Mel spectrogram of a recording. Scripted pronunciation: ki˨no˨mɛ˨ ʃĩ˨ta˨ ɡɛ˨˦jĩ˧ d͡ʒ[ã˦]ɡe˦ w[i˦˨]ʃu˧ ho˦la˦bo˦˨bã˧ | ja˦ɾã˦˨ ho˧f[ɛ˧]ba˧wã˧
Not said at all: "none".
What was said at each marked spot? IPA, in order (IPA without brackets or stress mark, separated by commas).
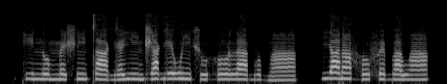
a˦, ĩ˦˨, ɛ˧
